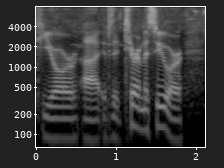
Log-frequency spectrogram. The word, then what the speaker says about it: tiramisu: you can laugh at me that's fine oh tiramisu that's what i yeah that's what i thought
